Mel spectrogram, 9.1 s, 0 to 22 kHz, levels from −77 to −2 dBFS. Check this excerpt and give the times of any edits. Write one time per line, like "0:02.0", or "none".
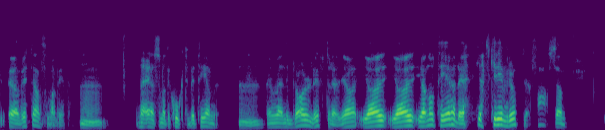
0:01.1
0:02.7
0:03.4
0:04.3
0:05.8
0:07.3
